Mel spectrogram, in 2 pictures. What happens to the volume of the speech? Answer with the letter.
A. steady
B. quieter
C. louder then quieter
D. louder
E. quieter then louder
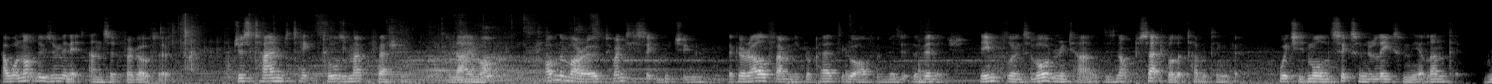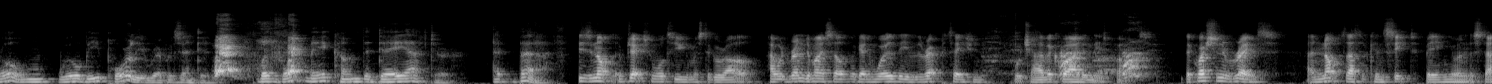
A.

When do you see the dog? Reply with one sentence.
The dog can be heard from 4.2 to 6.0 s, from 17.1 to 17.9 s and from 24.8 to 26.4 s.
